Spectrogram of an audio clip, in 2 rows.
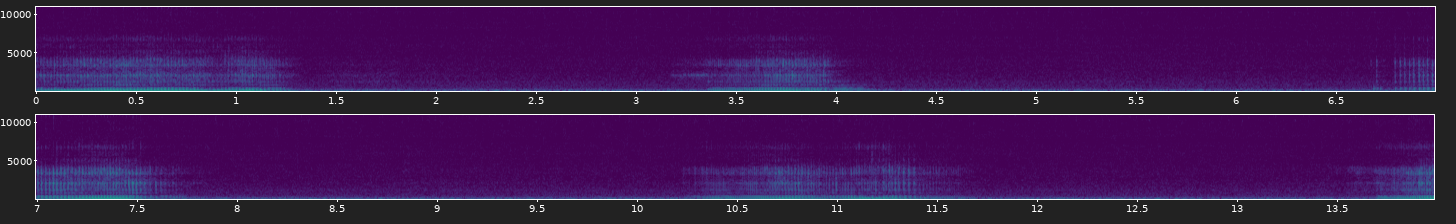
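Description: Loud, rough snores on the in-breath, about 18 a minute, with quiet pauses between them; ordinary sleep snoring.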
